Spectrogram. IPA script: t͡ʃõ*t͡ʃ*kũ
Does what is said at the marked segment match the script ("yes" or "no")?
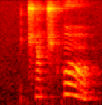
yes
